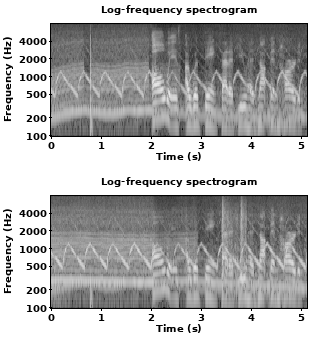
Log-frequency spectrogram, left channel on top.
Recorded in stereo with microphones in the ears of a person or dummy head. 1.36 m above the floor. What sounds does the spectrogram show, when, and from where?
2.0 s a woman speaking: 85° left; by 5.0 s centre (ahead or behind)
